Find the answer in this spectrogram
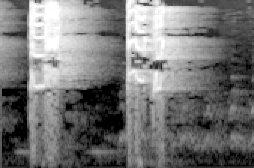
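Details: Lovebird singing ngekek style with tight pauses in a tutoring recording; two loud, harsh, shrill screeching bursts, each about half a second long, separated by a brief gap.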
